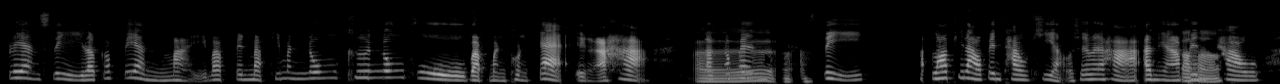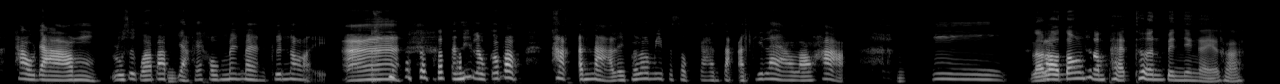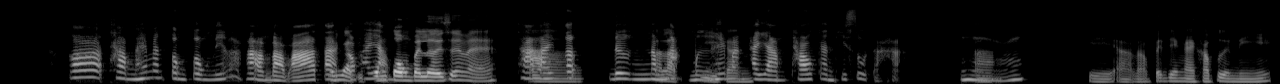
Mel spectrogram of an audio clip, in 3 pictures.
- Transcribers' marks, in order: tapping; laugh; other background noise; in English: "แพตเทิร์น"
- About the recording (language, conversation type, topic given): Thai, podcast, งานฝีมือชิ้นไหนที่คุณทำแล้วภูมิใจที่สุด?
